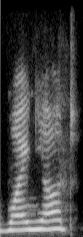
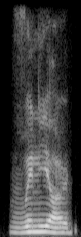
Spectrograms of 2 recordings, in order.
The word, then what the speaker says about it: vineyard: Uh, so wineard. So, maybe wineard. Vineyard. It's vineyard. Not that it's Wyard. Yeah, it's not wine. It's Wyard.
